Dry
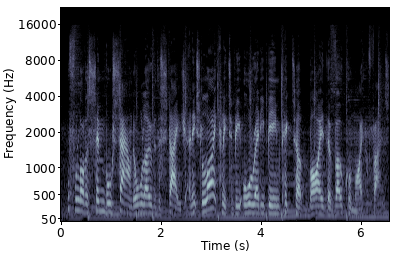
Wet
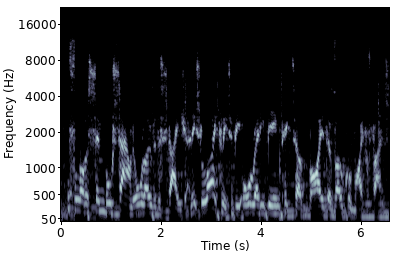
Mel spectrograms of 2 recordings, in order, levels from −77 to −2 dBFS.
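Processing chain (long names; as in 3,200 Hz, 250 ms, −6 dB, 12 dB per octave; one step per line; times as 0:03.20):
expanding power law on the bin magnitudes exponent 3.1
dynamic equaliser 1,100 Hz, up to +4 dB, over −42 dBFS, Q 2.8
level +4.5 dB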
